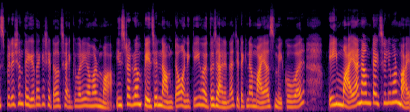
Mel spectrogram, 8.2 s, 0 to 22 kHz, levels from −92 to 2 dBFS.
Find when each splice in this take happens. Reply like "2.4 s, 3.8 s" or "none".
2.2 s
